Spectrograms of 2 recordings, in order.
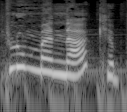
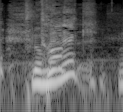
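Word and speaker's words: Ploumanac'h: Alors, avec surtout des températures qui explosent toutes les moyennes habituelles de saison, des valeurs historiques, 30,5 à Ploumanac, près de Perros-Guirec. Pardonnez-moi si vous êtes breton et que je prononce mal. – Ploumanac, Ploumanac, ouais. – Ah, Ploumanac, bah voilà, ouais, j'avais mal prononcé.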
